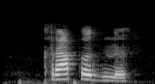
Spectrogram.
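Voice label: "крапӧдны", Komi, female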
